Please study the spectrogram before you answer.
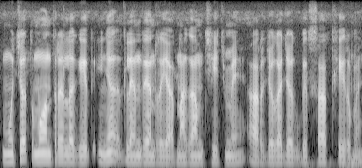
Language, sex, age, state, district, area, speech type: Santali, male, 30-45, West Bengal, Birbhum, rural, read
